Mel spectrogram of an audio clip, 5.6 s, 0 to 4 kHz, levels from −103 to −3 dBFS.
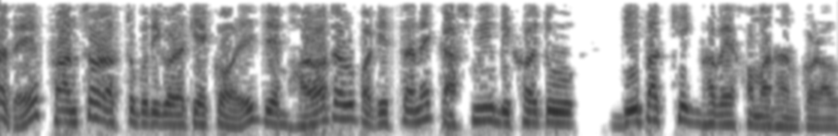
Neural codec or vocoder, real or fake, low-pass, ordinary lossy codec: none; real; 3.6 kHz; none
